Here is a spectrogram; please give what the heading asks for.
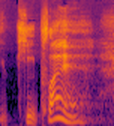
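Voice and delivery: laughing, mocking demon voice full of scorn. Retelling how a demon laughed at the speaker: imitating a demon laughing. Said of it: "the demon was literally laughing at me like".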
